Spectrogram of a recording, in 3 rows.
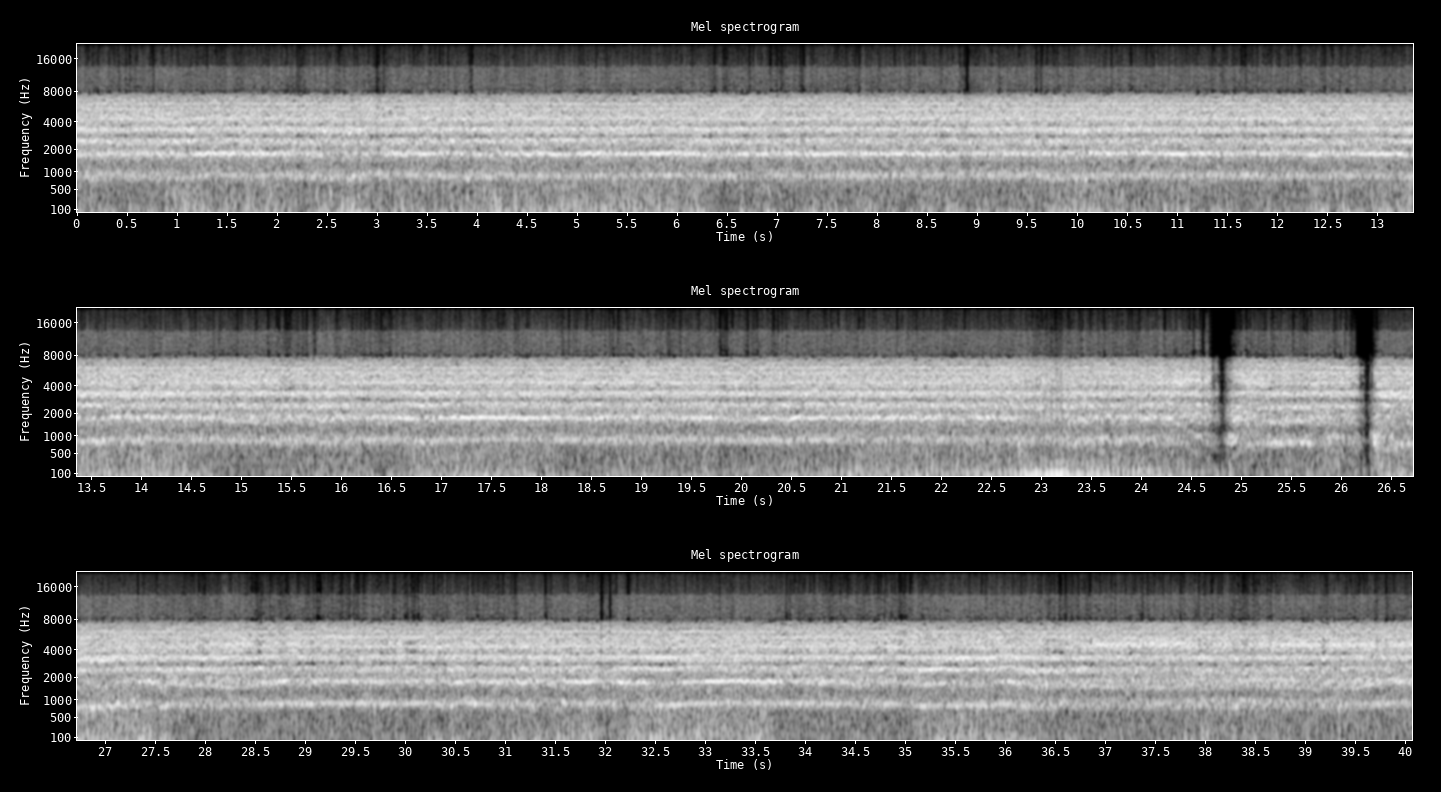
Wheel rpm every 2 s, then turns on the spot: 230, 230, 230, 230, 230, 230, 230, 230, 230, 230, 230, 230, 150, 160, 220, 230, 220, 220, 220, 210.
none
